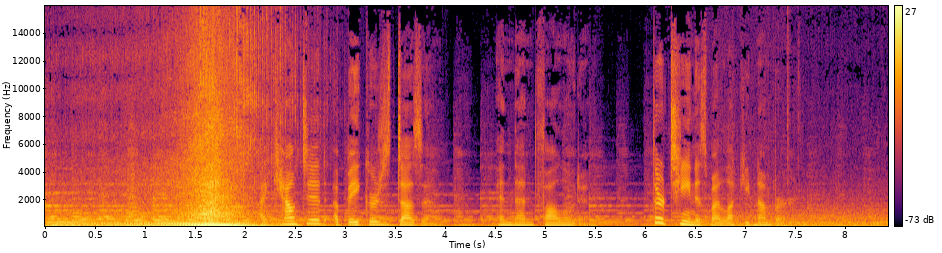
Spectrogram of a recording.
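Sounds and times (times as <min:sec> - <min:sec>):
motorcycle engine revving and accelerating away from a diner parking lot: 0:00.0 - 0:02.8
speech: 0:02.4 - 0:07.6.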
